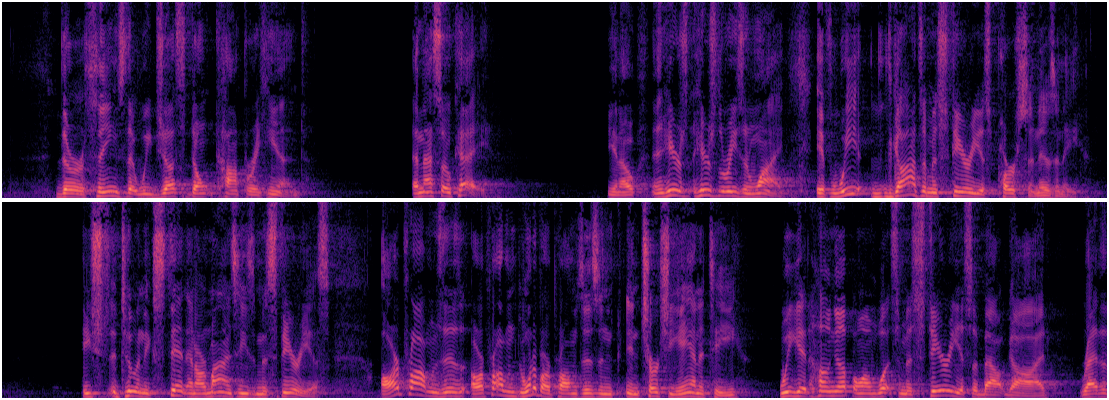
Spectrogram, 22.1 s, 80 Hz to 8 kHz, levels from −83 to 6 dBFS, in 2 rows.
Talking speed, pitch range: 160 wpm, 135-180 Hz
